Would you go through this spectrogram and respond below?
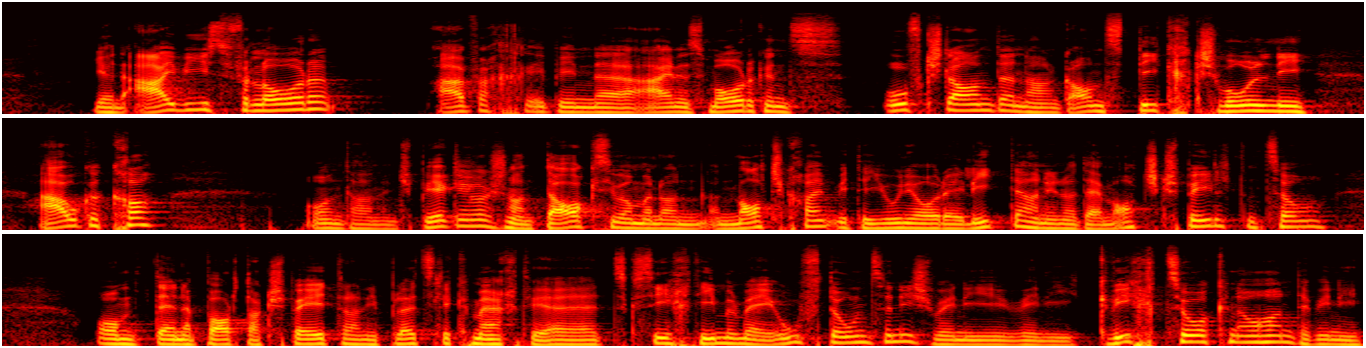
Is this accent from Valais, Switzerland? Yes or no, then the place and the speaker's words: no; Davos, Grisons, Switzerland; now in Rapperswil-Jona, Switzerland; Ich bin in Davos geboren und aufgewachsen und bin dort früh auch mit Sport, mit Eishockey, aber auch mit Skifahren in Verbindung gekommen und wohne jetzt aber im Unterland, wie wir Bündner sagen, in Rapperswil-Jona.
